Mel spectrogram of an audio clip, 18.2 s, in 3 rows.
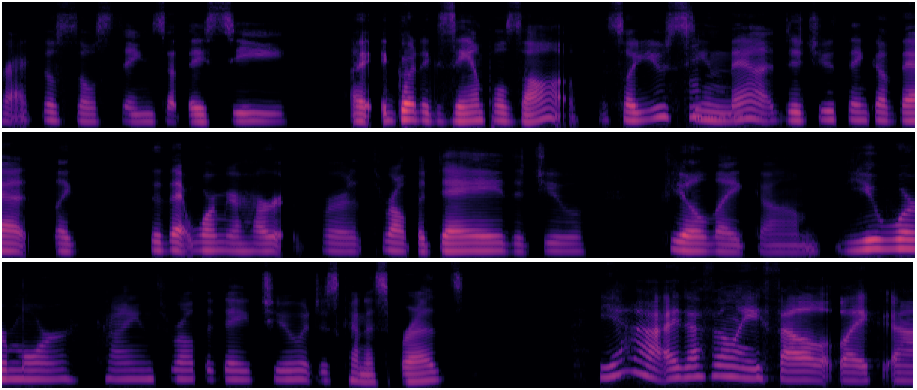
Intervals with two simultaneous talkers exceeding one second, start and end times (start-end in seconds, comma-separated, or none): none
